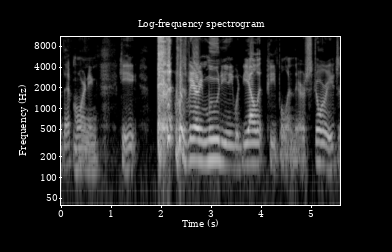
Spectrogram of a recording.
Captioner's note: coughing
